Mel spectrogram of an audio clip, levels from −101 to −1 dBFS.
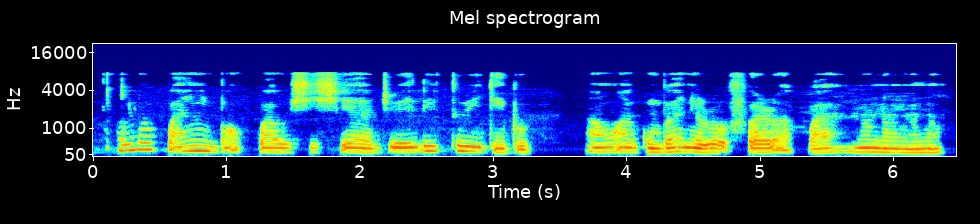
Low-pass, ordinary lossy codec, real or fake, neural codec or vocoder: none; none; real; none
